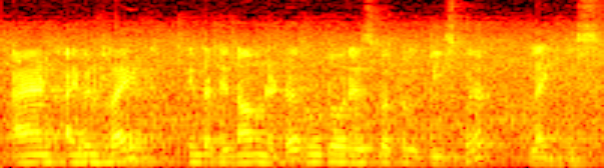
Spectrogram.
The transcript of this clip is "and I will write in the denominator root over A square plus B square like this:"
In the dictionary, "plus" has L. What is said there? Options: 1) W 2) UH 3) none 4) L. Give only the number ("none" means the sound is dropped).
3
